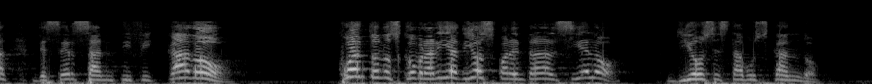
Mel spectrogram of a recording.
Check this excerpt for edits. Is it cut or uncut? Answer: cut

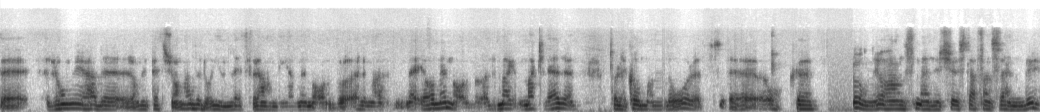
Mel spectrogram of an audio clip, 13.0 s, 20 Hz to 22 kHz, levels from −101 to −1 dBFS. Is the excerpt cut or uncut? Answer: uncut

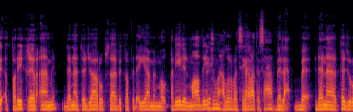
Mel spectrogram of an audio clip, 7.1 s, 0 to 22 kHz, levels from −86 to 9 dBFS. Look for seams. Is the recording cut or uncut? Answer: uncut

